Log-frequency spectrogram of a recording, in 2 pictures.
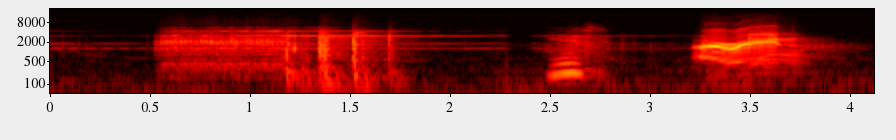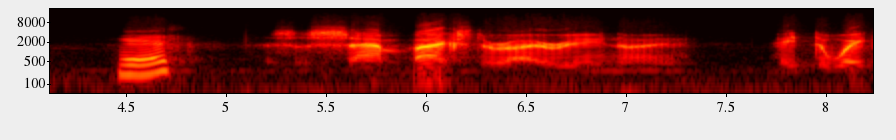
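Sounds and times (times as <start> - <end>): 
telephone bell ringing: 0.0 - 3.4
speech: 2.5 - 3.7, 4.4 - 8.2.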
